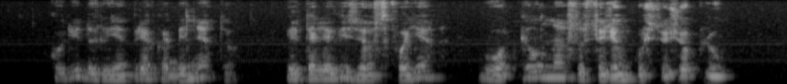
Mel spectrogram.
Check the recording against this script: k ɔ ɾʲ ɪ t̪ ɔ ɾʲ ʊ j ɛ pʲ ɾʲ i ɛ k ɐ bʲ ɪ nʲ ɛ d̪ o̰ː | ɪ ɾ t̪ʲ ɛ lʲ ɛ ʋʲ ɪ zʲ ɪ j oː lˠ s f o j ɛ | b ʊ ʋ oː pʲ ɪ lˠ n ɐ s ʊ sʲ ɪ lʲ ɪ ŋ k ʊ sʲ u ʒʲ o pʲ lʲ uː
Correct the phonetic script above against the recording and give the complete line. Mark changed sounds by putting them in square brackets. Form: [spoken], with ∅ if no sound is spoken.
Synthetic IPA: k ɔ ɾʲ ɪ [d̪] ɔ ɾʲ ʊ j ɛ pʲ ɾʲ i ɛ k ɐ bʲ ɪ nʲ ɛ [t̪] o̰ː | ɪ ɾ t̪ʲ ɛ lʲ ɛ ʋʲ ɪ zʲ ɪ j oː [∅] s f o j ɛ | b ʊ ʋ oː pʲ ɪ lˠ n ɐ s ʊ sʲ ɪ [ɾʲ] ɪ ŋ k ʊ sʲ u ʒʲ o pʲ lʲ uː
